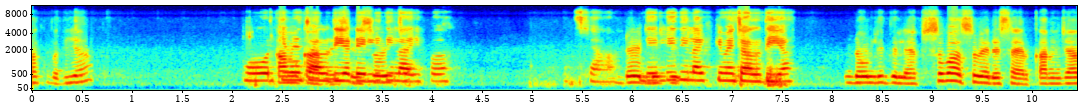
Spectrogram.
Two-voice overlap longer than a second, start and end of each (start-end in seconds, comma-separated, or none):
2.4-3.7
